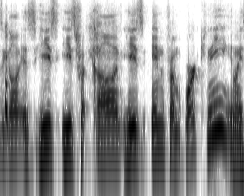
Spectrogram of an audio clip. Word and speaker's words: Orkney: He's in from Orkney. Am I saying it right? Yeah. Orkney, yep, that's way up in the north.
